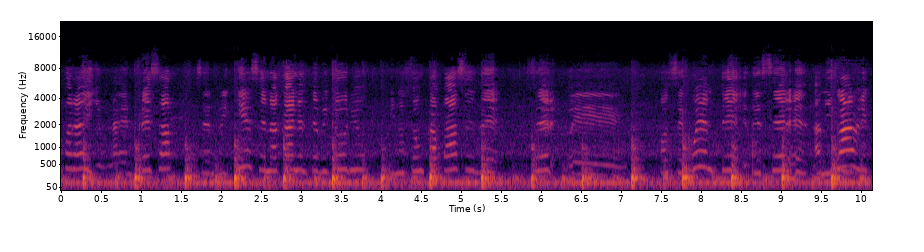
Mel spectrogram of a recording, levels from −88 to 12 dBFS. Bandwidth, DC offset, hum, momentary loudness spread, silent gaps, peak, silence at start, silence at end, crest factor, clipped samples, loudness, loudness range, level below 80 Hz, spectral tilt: 11.5 kHz; under 0.1%; none; 9 LU; none; -14 dBFS; 0 s; 0 s; 20 dB; under 0.1%; -33 LUFS; 2 LU; -48 dBFS; -5 dB/octave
